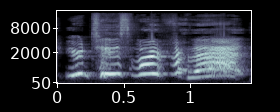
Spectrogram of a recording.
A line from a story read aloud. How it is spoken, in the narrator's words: Sonic screamed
